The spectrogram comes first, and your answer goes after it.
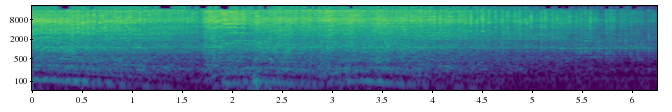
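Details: WL Toys 124016 RC car bench-run after replacing a bad wheel bearing dug out of the steering knuckle, wheel slop removed, battery fully charged; even, steady motor whir with tyre hiss, no knocks or rattles, drivetrain smooth and healthy.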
